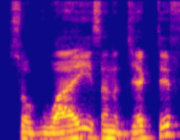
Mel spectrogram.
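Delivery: ordinary talk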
